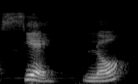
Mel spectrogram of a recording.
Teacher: la semivocal viene en primera posición y la vocal completa viene en segunda posición. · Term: diptongo creciente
